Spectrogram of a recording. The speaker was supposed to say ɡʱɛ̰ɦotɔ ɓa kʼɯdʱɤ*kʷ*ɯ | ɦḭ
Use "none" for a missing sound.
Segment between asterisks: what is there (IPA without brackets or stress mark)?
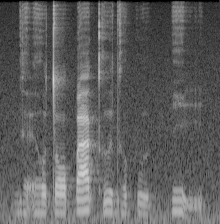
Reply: kʷ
